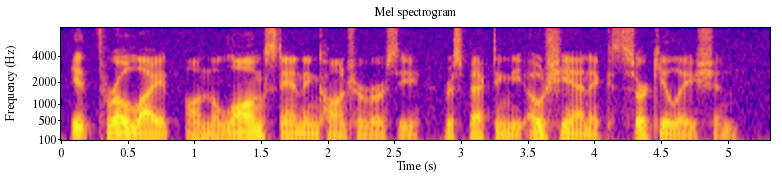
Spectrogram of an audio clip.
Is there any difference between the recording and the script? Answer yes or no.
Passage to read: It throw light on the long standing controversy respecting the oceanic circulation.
no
